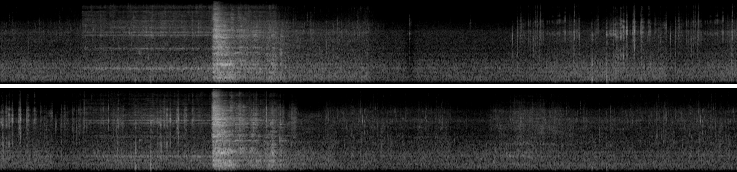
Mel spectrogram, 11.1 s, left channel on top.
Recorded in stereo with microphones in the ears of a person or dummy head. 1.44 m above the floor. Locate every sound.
1.2 s a running tap: 75° left (ahead or behind), 1.9 m
3.2 s breaking glass: 35° right (ahead or behind), 1.2 m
